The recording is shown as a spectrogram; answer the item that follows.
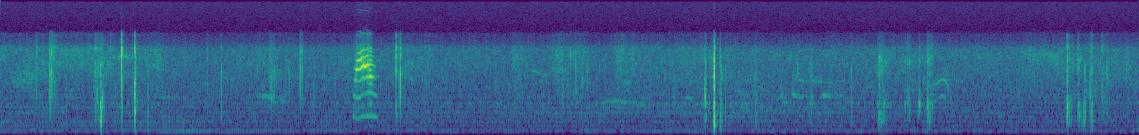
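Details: Playing cat letting out a brief wavering meow, then fainter mews later, among scattered taps and clicks and soft human speech.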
